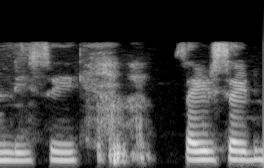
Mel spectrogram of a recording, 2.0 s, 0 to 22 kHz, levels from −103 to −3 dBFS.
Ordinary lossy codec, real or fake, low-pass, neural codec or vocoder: none; real; none; none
